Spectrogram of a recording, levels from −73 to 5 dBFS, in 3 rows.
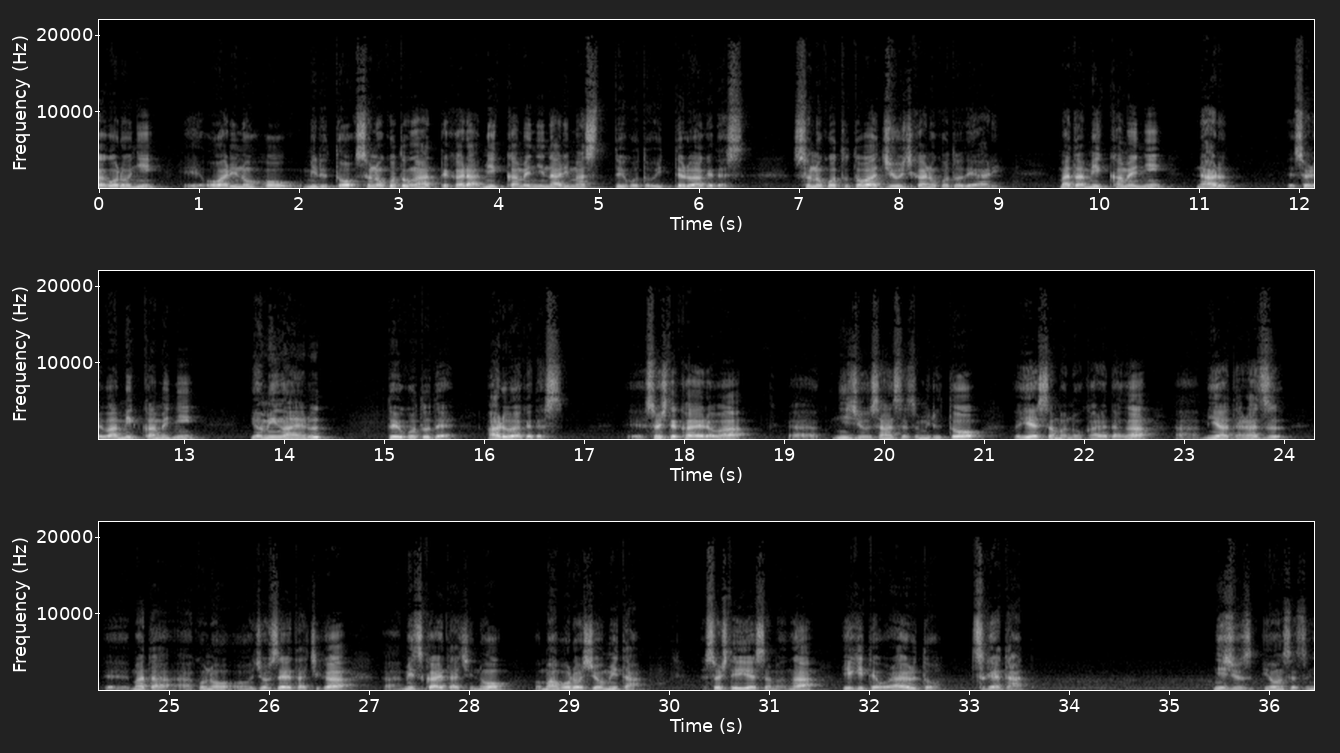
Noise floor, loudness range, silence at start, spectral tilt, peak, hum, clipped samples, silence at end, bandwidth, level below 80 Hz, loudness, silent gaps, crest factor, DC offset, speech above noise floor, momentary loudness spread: -55 dBFS; 4 LU; 0 s; -4 dB/octave; 0 dBFS; none; under 0.1%; 0 s; 20 kHz; -64 dBFS; -20 LUFS; none; 20 dB; under 0.1%; 36 dB; 14 LU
